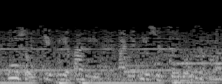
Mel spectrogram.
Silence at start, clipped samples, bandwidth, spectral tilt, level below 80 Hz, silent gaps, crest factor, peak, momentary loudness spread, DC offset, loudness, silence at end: 0 s; under 0.1%; 6.4 kHz; -5.5 dB/octave; -26 dBFS; none; 14 dB; -6 dBFS; 4 LU; under 0.1%; -22 LUFS; 0 s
